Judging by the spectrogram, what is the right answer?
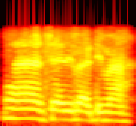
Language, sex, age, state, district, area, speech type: Tamil, male, 18-30, Tamil Nadu, Madurai, rural, conversation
